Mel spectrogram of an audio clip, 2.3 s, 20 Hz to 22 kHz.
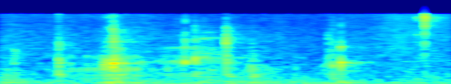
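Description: A few faint, irregular plastic clicks and taps as small coloured caps are handled and pushed onto the LED sockets of a 3D-printed switchboard.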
